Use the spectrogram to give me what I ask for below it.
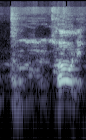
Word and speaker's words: Toni: Tony. You read Tony wrong? But look, that it looks connected. No, Toni. It's Tony. Tony.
